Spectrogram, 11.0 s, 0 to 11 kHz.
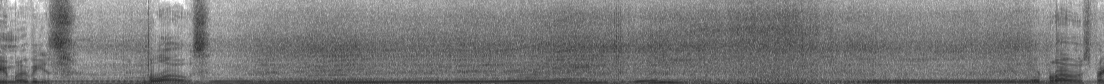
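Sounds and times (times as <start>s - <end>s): motorcycle engine accelerating: 0.0s - 11.0s.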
